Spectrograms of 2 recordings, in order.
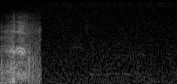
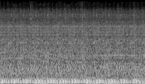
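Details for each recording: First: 2006 Mazdaspeed 6 after a misfire was fixed by replacing a coil pack: after a quiet pause the engine catches and holds a steady, even idle with no stumble or miss. Healthy. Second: 2006 Mazdaspeed 6: lumpy, uneven idle with a steady stumble; unplugging cylinder one's coil pack changes nothing, so that cylinder is dead and the engine misfires running on three cylinders.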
